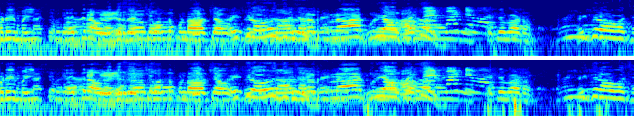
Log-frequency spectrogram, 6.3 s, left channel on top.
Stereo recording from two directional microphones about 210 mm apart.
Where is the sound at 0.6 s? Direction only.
20° right (ahead or behind).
